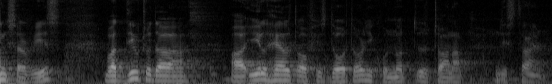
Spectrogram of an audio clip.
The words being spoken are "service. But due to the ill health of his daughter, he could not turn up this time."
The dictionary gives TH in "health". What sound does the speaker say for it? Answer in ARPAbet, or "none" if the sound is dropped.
T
